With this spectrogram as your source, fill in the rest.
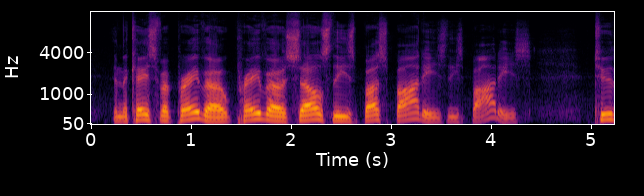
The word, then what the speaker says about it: Prevost: In the case of a Prevost, some people call it Prevost, it's actually pronounced Prevost. In the case of a Prevost sells these bus bodies, to the conversion companies.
